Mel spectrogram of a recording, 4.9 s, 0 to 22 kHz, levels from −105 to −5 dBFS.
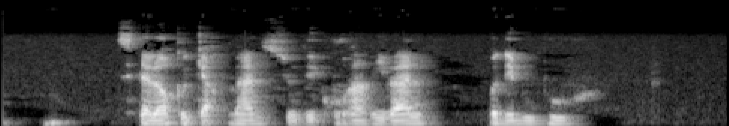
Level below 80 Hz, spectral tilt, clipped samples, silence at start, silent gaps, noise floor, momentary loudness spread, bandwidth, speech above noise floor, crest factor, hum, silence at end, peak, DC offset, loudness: -56 dBFS; -4.5 dB/octave; under 0.1%; 0.3 s; none; -69 dBFS; 21 LU; 7.8 kHz; 48 dB; 22 dB; none; 0.95 s; -2 dBFS; under 0.1%; -21 LUFS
